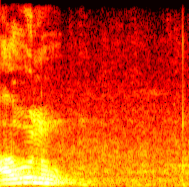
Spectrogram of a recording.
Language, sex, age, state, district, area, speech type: Telugu, male, 45-60, Telangana, Mancherial, rural, read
